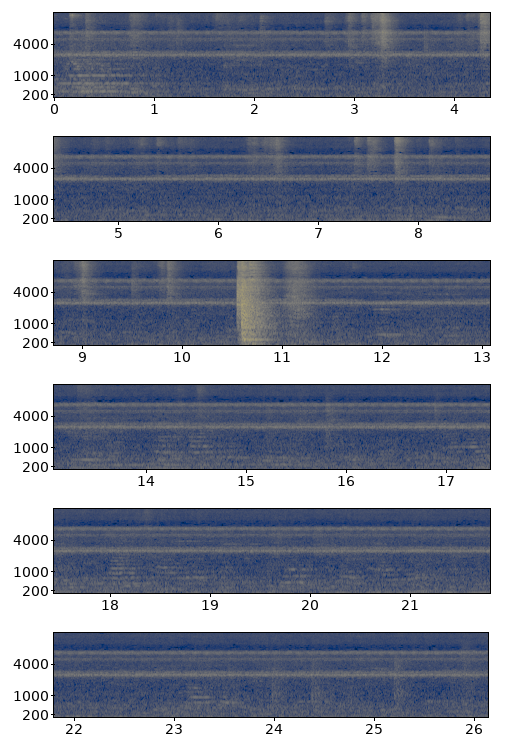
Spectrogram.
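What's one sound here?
A man handles small objects with soft clicks and taps on a table.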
